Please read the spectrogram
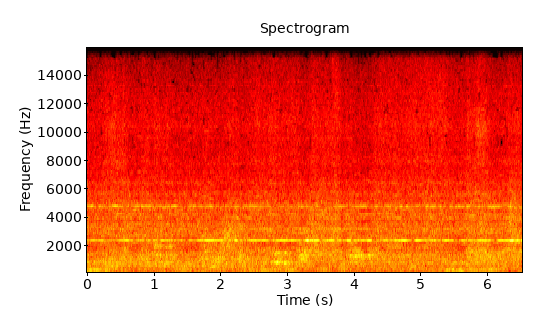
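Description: Handheld electric blower running steadily, a rush of air with a constant high whine, used to blow-dry a washed mountain bike.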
